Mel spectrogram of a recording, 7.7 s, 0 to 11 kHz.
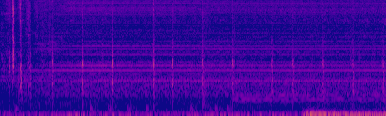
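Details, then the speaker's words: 1991 Dell 320N laptop floppy drive reading a disk: soft, fairly regular ticking about four per second as the head steps; drive reading normally. "This one's making some noise. There we go. That's the noise we like to hear. That's the noise I like to hear."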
